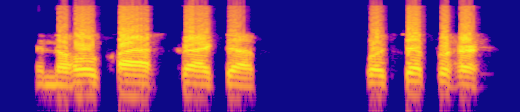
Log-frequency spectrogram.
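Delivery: ordinary delivery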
